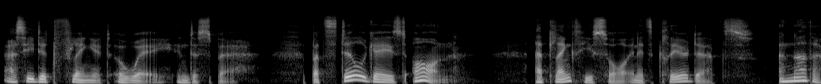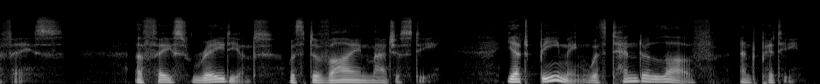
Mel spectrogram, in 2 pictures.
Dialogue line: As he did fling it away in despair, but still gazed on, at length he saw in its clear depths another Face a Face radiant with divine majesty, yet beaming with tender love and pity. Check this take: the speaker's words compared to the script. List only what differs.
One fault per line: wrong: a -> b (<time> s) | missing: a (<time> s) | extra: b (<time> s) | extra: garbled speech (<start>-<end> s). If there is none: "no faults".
no faults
